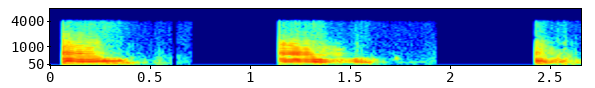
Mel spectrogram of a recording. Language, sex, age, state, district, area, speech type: Telugu, female, 30-45, Andhra Pradesh, Konaseema, urban, conversation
